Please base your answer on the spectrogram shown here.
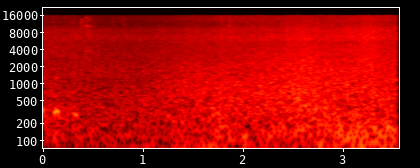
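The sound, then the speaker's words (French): Ocean waves breaking at a rarely working Breton surf spot under a big six-metre swell on a rising tide: a continuous broad roaring wash that swells slightly louder, mixed with wind buffeting the microphone. “Mais je pense que les vagues vont se resserrer avec la montée.”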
